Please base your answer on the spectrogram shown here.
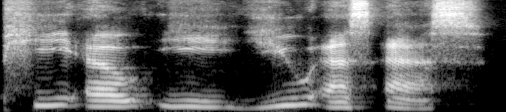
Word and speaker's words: Pleuss: So before we jumped on, you were telling me it's your last name is spelled Pleuss. Correct. But it's pronounced Pleuss, like choice, like Or Rolls-Royce.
